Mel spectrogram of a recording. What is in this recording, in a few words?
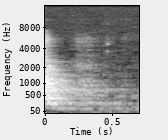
Ping, Kitchen Toaster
